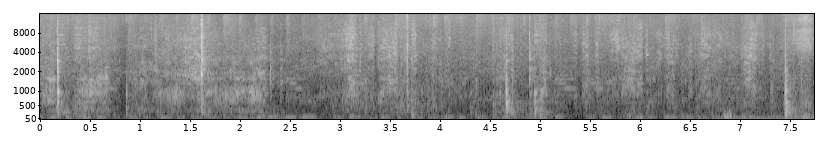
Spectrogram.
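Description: Wooden spoon stirring and scraping a flour-and-milk béchamel in a nonstick frying pan, with sharp knocks at irregular moments as the spoon strikes the pan, the loudest near the end.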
